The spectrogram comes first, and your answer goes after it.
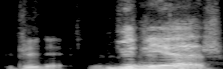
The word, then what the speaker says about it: vignettage: Vignettage? It's a French word, actually. Vignette, yes, vignette in French, vignettage. Vignette.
